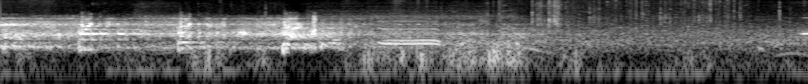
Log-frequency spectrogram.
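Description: Indistinct voices with no clear words, loudest in the first couple of seconds, then fading to a quieter background.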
